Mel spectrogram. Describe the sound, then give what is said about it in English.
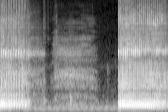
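A voice imitates a woman's farts while walking, likened to an old horse: two loud, raspy, buzzing bursts separated by a quieter gap of softer breathy noise. “she's just farting all the time, just farting and farting. I said, what? He goes, yeah, she's like, she sounds like some old horse, like,”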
